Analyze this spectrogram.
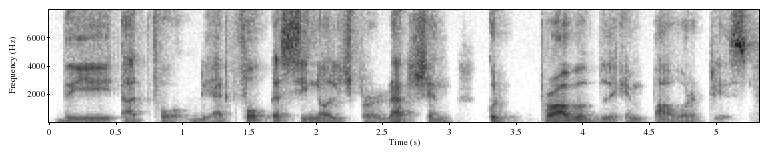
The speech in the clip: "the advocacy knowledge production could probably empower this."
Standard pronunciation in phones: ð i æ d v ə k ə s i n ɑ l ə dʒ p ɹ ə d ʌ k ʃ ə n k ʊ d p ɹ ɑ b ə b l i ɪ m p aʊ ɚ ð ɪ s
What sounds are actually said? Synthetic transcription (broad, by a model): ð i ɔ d f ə k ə s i n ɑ l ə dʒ p ɹ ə d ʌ k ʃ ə n k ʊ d p ɹ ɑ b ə b l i ɪ m p aʊ ɚ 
